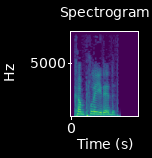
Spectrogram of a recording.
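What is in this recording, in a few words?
"completed", American English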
